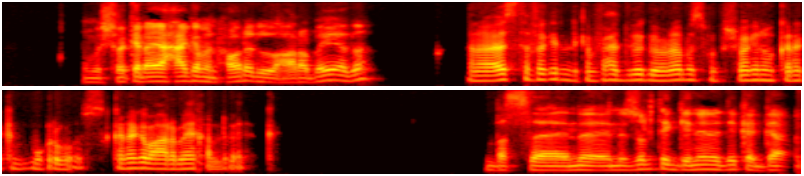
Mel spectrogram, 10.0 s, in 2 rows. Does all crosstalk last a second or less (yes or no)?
yes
